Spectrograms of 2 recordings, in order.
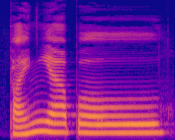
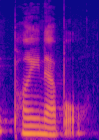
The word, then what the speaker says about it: pineapple: pineapple pineapple pineapple pineapple oh people say Piney Apple okay some people say Piney Apple but that's not correct you should say pineapple pineapple for example my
